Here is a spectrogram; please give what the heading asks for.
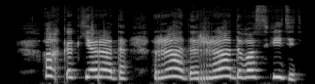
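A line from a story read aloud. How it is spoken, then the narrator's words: Ringing little voice shouting, close. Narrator (Russian): закричал ей в ухо звонкий голосок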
